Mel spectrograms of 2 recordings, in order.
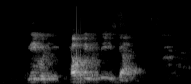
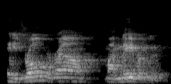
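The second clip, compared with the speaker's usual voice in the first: usual speaking voice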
